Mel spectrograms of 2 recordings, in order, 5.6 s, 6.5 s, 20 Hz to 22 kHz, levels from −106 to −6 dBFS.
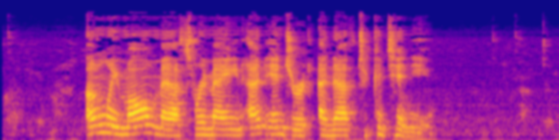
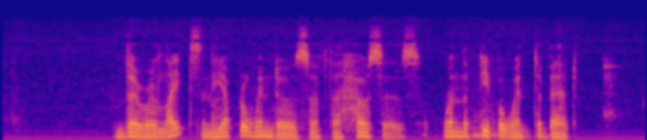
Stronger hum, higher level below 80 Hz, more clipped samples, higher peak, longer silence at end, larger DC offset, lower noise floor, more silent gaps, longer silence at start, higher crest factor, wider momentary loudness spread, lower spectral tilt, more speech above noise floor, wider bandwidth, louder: second, none vs 60 Hz at -60 dBFS; first, -50 dBFS vs -64 dBFS; neither; first, -2 dBFS vs -22 dBFS; first, 1.25 s vs 0.35 s; neither; second, -55 dBFS vs -70 dBFS; neither; second, 0.85 s vs 1.15 s; about the same, 16 dB vs 16 dB; about the same, 9 LU vs 8 LU; second, -2.5 dB/octave vs -6.5 dB/octave; first, 39 dB vs 34 dB; first, 15 kHz vs 11 kHz; first, -16 LUFS vs -37 LUFS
